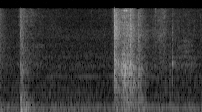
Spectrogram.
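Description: Quiet handling of a plastic laptop screen bezel on a workbench: a light click near the start, then a brief scrape a little over a second in as the bezel is picked up, over a faint steady hum.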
